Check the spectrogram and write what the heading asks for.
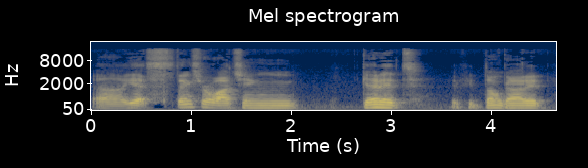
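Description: A man's voice: lowish voice, slow pace, a little mellow. A young man giving a casual unboxing review of collectible cards, thinking aloud, his voice fading in and out as he moves around the camera. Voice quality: level drops in and out as he moves. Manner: rambling, thinks aloud while opening packs. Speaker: card collector reviewing a product. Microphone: camera mic, filming at an awkward angle.

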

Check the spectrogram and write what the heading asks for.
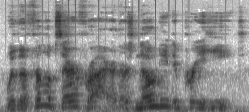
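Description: A man with a slightly high voice, speaking at a moderate pace, hosts a home cooking show from a small kitchen. He talks casually as he cooks and tastes, relaxed and chatty, with fillers and restarts.

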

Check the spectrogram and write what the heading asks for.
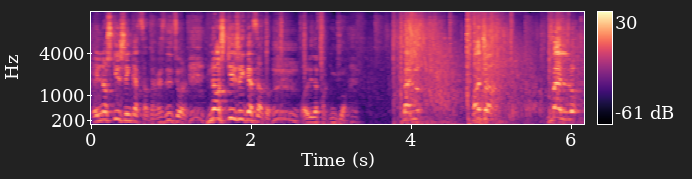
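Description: A young man commentating his own gameplay as a channel host, excitable and jokey, jumping between loud outbursts and low muttering. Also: fast. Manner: jokey, sings and mocks opponents. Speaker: gaming YouTuber.

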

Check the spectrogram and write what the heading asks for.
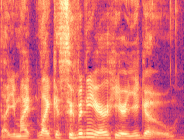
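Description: A man's voice: mid-range voice, big pitch swings, normal speed. A man voicing a friendly older ship engineer with a folksy, casual delivery, reading game dialogue. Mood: friendly, offhand. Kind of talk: read-aloud of game dialogue.

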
